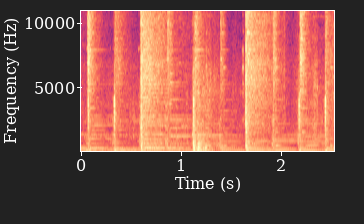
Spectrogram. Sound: door shuts

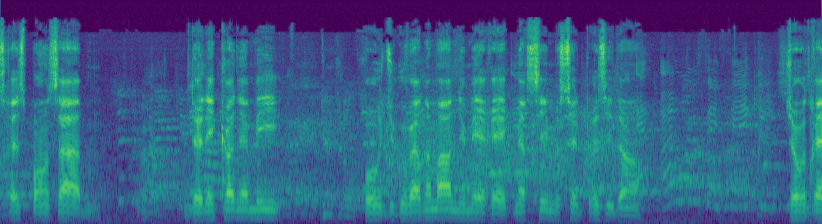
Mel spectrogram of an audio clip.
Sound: applause

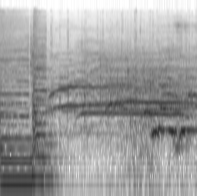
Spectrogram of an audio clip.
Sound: applause

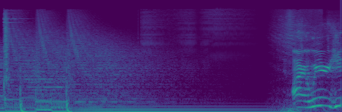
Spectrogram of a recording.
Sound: upbeat music; graphics buzz

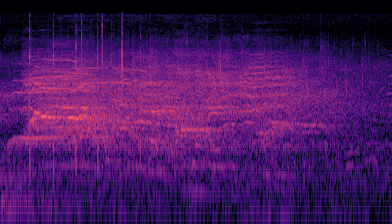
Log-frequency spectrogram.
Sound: audience and graduates cheering

